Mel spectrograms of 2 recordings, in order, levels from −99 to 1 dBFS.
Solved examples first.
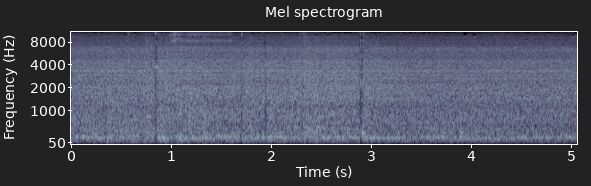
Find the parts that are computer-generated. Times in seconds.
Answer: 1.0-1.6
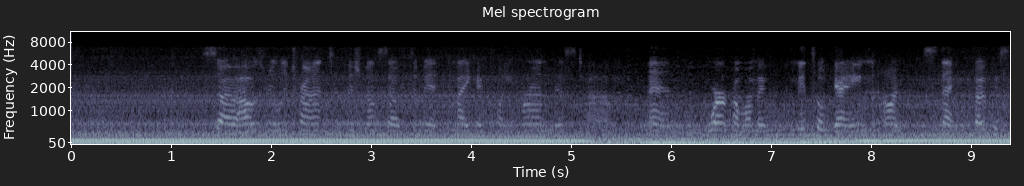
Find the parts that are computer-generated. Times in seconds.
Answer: 7.0-8.1

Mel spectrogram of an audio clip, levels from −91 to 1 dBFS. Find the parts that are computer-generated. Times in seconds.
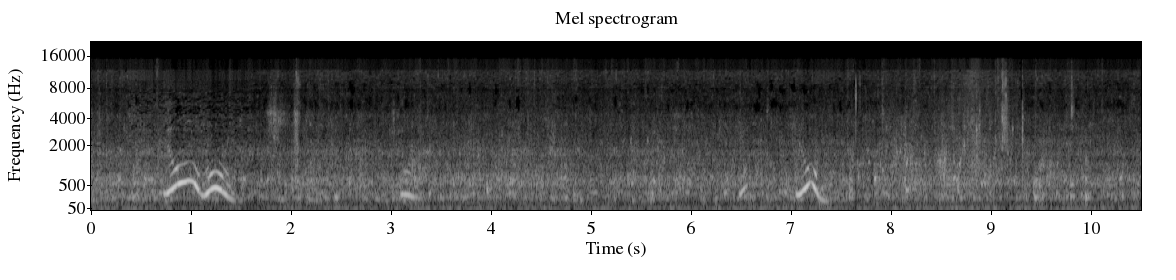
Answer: none

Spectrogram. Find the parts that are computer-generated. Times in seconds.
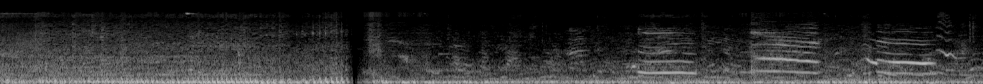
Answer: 0.0-0.5; 3.6-4.3; 7.4-8.3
